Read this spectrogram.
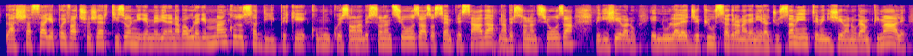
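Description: Low-pitched chatty woman with Roman accent. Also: steady tone, a little fast, few pauses. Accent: Roman Italian. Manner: chatty, repeats phrases, acts out dialogue. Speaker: shopkeeper telling personal stories. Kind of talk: rambling casual personal storytelling.

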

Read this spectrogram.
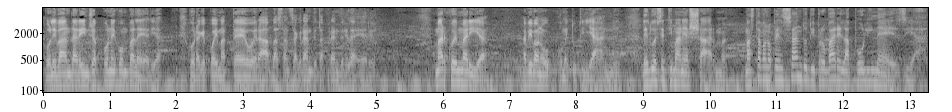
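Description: A man's voice: lowish voice, big pitch swings, normal speed, music in the background. An actor playing an easygoing, aimless man who narrates his summer conversationally in a radio drama. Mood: wry, relaxed. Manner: conversational, musing.

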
